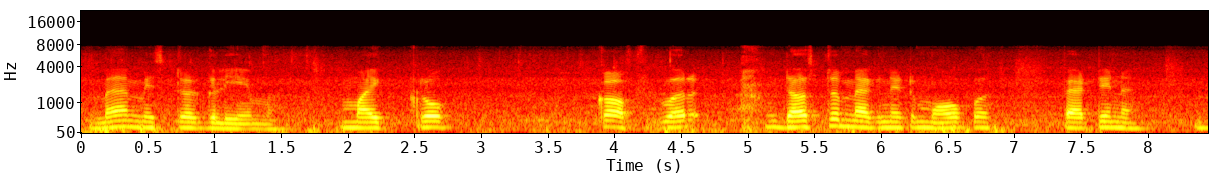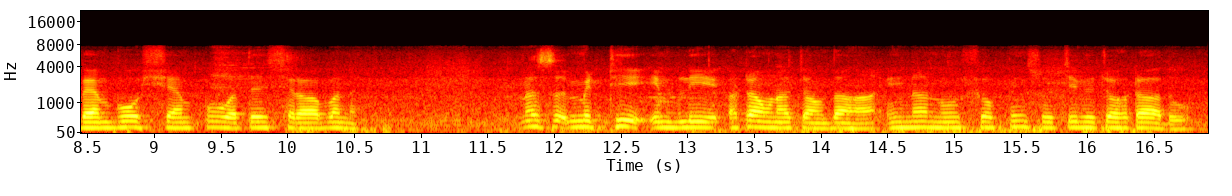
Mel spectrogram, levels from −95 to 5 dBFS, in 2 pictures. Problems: background sounds at intervals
